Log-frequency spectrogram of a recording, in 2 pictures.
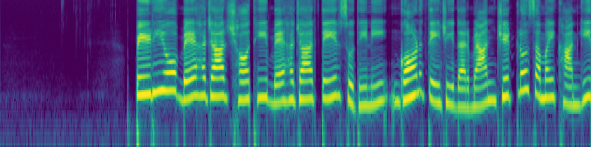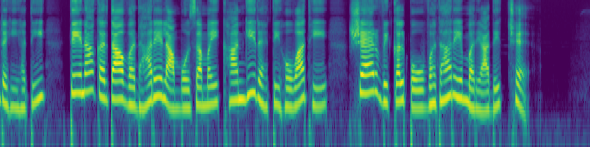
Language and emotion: Gujarati, neutral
